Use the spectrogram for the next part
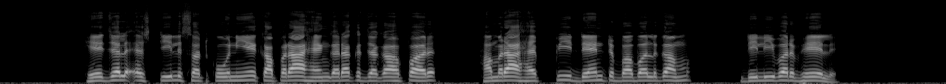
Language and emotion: Maithili, neutral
